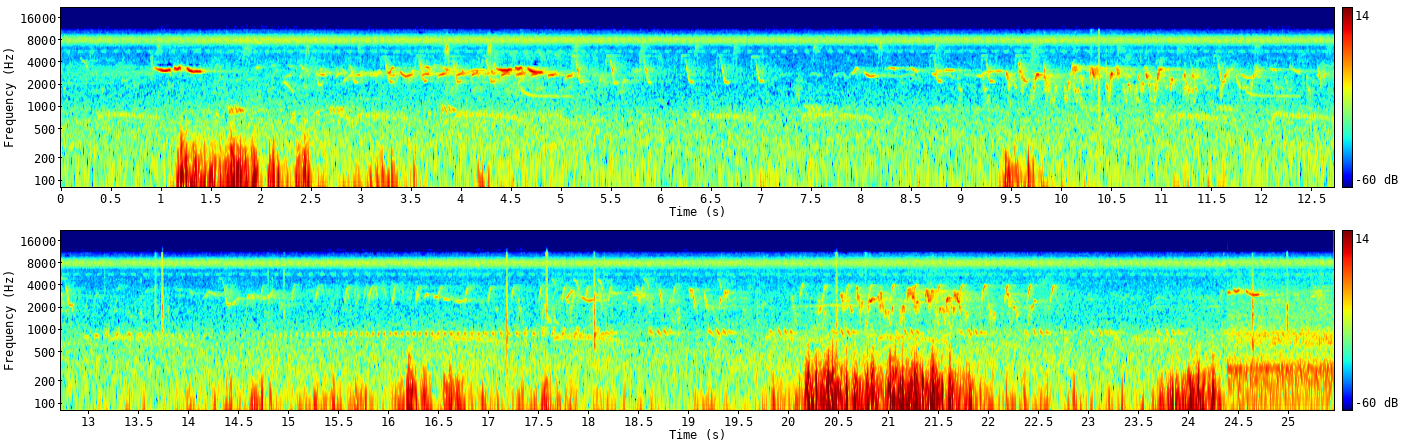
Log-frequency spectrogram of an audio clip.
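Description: Several birds chirping and trilling. A few bursts of low rumble are the loudest sounds, about a second in and again around twenty seconds in.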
